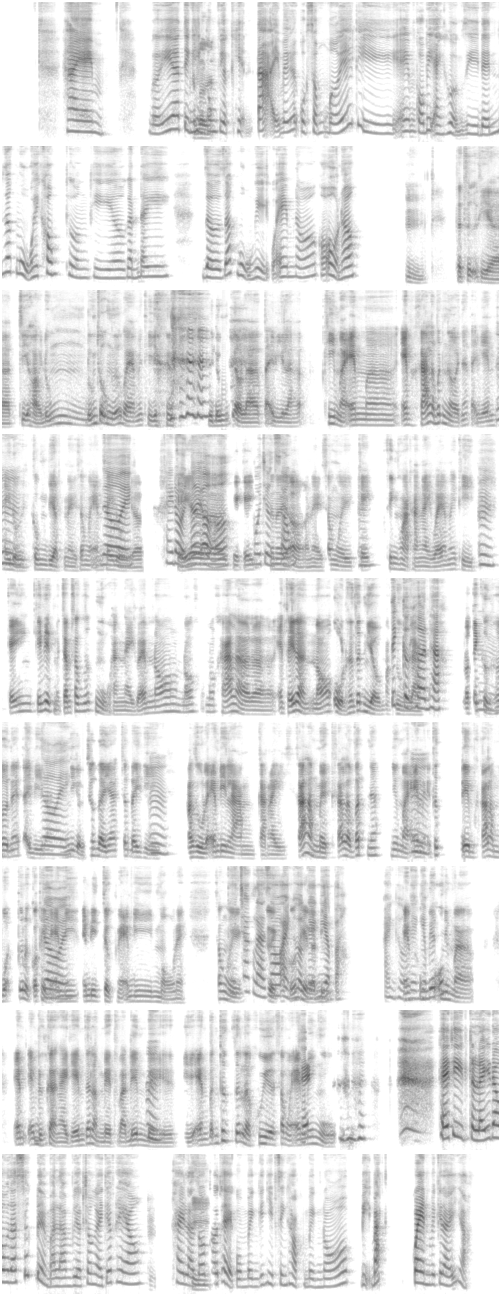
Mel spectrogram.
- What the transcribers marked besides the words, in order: tapping; chuckle; laugh; laugh; other background noise
- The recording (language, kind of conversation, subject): Vietnamese, podcast, Bạn chăm sóc giấc ngủ hằng ngày như thế nào, nói thật nhé?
